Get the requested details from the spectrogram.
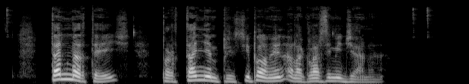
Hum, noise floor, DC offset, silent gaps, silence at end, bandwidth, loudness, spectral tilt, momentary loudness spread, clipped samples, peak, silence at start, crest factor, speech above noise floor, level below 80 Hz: none; -49 dBFS; under 0.1%; none; 0.9 s; 16.5 kHz; -20 LUFS; -5.5 dB/octave; 15 LU; under 0.1%; -2 dBFS; 0.2 s; 20 dB; 29 dB; -64 dBFS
